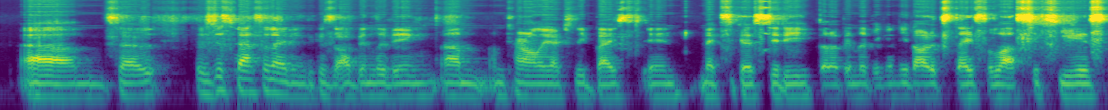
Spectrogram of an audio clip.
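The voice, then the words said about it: Australian accent. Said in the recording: “if you can't tell by my accent, it is not a head cold. I am a legitimate Australian.”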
